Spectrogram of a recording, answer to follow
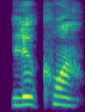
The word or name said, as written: le coing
